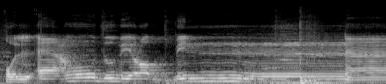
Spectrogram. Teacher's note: The noon with shadda or ghunna, in simple tajweed term, we are supposed to apply to spend what is estimated to be 1.5 seconds.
